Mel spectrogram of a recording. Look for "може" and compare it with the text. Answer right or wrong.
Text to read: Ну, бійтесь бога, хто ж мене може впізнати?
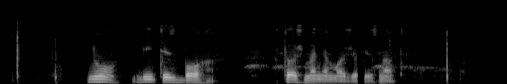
right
